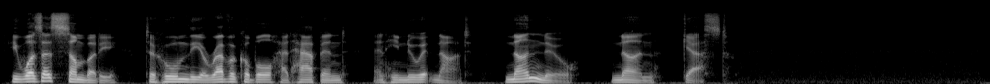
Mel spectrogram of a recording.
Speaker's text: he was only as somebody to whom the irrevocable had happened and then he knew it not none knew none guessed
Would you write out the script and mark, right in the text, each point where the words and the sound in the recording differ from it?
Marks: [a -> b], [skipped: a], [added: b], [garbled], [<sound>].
he was [skipped: only] as somebody to whom the irrevocable had happened and [skipped: then] he knew it not none knew none guessed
